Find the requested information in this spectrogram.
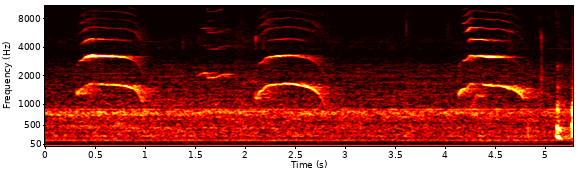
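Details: Young Ragdoll kittens from a home cattery in central Kansas, away from the nest, calling with three long, clear, arching meows and one faint short one, set against a constant hum and a sharp clatter at the end.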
